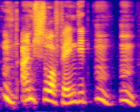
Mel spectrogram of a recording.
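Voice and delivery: high, laughing mock offence; mock Sturgeon. Mocking Sturgeon's fake offence, high-pitched. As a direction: whine it sarcastically like Sturgeon. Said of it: "Sturgeon was like".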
